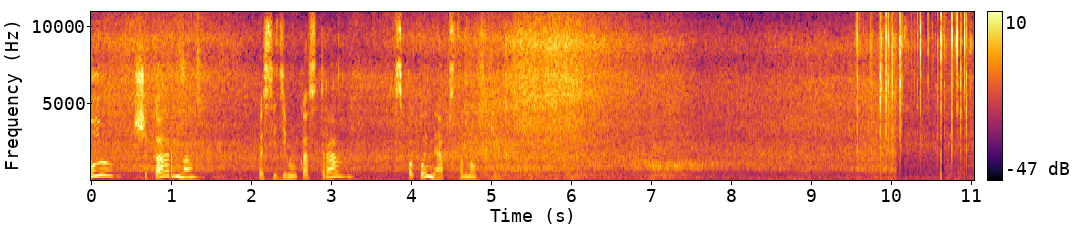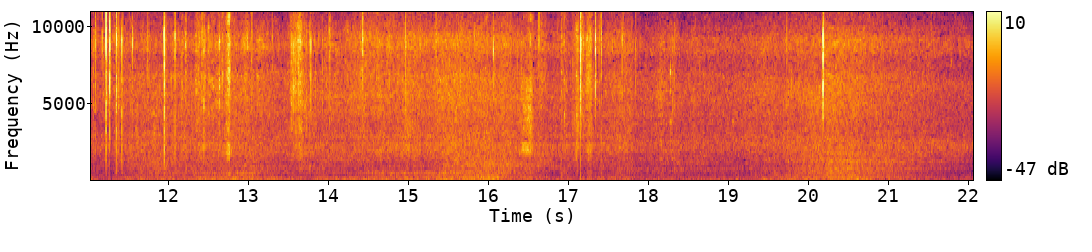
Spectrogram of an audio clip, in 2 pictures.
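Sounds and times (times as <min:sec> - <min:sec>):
sea surf: 0:00.0 - 0:22.0
campfire crackling and popping: 0:09.5 - 0:21.6.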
